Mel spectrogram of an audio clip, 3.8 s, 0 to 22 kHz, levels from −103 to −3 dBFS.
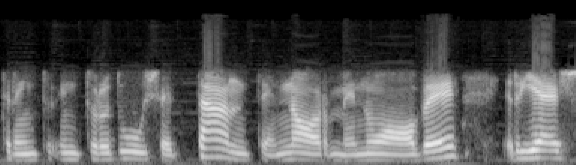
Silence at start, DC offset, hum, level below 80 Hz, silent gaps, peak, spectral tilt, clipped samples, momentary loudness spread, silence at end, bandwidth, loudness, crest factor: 0.05 s; under 0.1%; none; -60 dBFS; none; -4 dBFS; -5.5 dB/octave; under 0.1%; 11 LU; 0 s; 12 kHz; -19 LUFS; 16 dB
